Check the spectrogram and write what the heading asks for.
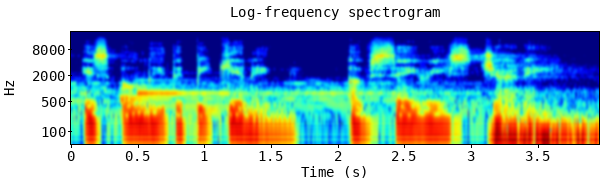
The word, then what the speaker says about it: Sayri: We saw some puzzle gameplay, a little bit of jump and run, and it's called Sayri. That's how you pronounce it.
